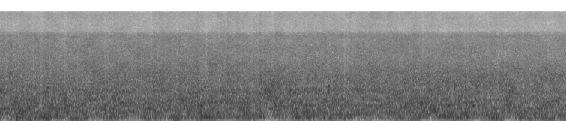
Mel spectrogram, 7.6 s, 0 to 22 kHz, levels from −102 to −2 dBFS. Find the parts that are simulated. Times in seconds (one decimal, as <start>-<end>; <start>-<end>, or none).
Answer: 0.0-3.9; 4.5-7.6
